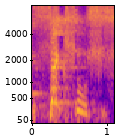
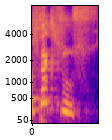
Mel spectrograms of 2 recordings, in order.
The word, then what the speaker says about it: sexus: Nous l'appelons en grec sexus. Tunaita Mkigreki sexus. Sexus comme ça se Sexus prononce.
